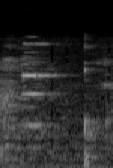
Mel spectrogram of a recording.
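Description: A brief high electronic beep from a hospital machine alarm sounds in a quiet room.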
